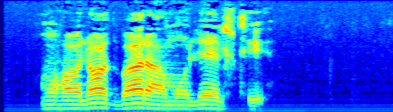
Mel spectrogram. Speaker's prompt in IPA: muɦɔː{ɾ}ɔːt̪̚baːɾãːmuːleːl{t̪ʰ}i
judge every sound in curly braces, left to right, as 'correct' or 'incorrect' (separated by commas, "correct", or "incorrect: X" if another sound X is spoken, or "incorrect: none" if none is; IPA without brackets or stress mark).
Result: incorrect: l, correct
